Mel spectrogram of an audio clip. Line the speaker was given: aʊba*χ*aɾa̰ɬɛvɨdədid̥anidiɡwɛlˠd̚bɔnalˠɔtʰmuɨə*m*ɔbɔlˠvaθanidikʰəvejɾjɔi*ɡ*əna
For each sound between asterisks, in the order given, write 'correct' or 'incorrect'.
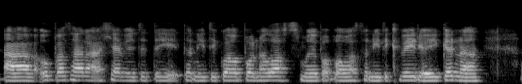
incorrect, incorrect, correct

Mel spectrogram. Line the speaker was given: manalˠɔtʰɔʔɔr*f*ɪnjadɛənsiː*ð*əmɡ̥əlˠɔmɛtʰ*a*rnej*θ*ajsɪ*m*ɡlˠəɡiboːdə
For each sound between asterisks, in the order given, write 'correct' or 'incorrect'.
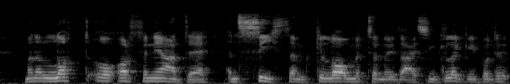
correct, incorrect, incorrect, incorrect, incorrect

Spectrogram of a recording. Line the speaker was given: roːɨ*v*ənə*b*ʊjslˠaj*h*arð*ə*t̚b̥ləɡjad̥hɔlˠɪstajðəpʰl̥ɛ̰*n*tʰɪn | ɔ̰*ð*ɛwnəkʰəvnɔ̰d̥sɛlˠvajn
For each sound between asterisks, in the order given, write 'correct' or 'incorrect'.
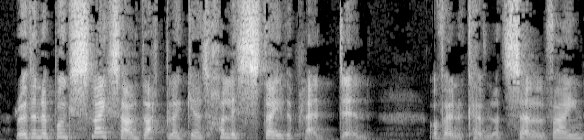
incorrect, correct, incorrect, incorrect, correct, incorrect

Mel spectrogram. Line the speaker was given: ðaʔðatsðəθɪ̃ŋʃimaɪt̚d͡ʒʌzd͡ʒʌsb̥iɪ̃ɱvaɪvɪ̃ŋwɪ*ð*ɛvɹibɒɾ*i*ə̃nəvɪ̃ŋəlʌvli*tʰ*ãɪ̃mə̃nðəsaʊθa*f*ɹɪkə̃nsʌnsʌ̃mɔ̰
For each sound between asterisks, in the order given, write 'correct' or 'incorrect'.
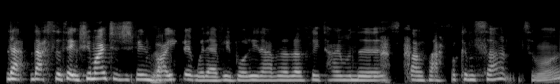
correct, correct, correct, correct

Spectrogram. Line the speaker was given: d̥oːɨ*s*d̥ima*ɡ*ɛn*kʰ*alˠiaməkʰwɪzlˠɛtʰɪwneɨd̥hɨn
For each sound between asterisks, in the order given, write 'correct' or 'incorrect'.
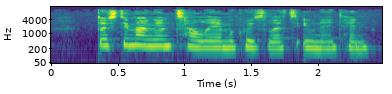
correct, incorrect, incorrect

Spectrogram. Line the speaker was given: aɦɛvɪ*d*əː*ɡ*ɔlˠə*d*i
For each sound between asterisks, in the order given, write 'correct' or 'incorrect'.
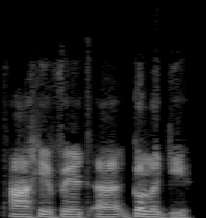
correct, correct, incorrect

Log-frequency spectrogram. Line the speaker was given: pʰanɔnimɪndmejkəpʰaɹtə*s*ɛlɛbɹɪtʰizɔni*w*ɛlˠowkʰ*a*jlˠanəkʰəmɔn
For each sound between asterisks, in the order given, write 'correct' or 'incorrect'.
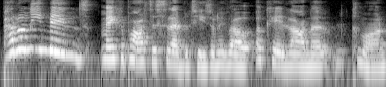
correct, incorrect, incorrect

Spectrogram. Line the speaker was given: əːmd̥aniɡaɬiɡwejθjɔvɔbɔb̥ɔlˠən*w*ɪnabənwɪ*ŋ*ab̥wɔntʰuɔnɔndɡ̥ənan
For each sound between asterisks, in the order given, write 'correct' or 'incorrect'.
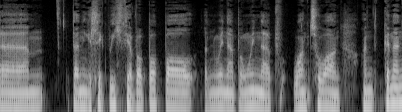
correct, incorrect

